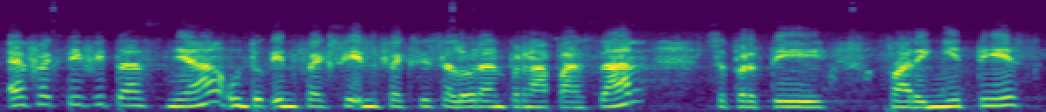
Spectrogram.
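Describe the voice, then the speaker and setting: A woman's voice: a little high, steady tone, normal speed, lightly acted. An actress playing a keen, earnest woman doctor making a persuasive case in a scripted radio advertisement. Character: female doctor, keen, persuasive product advocate. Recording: dull radio recording with faint noise.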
